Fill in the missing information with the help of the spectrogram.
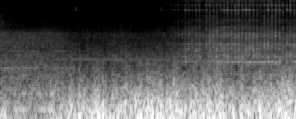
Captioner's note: wind rushing; gears clicking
